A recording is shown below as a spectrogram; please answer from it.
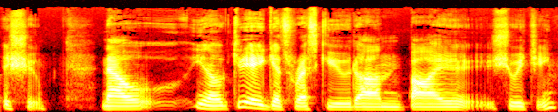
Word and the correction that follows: Shunichi: Shunichi? What was it? How do you say his name? – Shunichi. Who cuts her hair.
